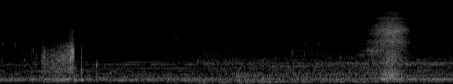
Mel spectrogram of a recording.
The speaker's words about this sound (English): Was that the splash heard around the boat?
